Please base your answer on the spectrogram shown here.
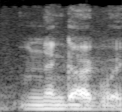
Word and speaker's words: Mnangagwa: And you always correct me on my pronunciation, so I'm going to try my best. Mnangagwa. Mnangagwa, yes.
